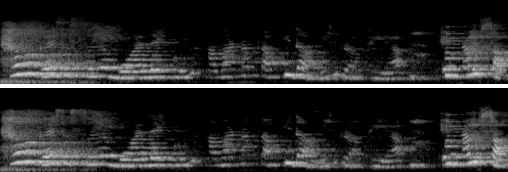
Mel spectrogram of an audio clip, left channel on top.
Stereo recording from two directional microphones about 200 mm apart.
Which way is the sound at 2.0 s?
5° left (ahead or behind).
